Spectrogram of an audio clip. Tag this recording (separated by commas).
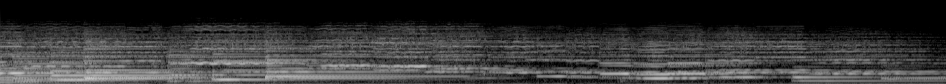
fiddle, Bowed string instrument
